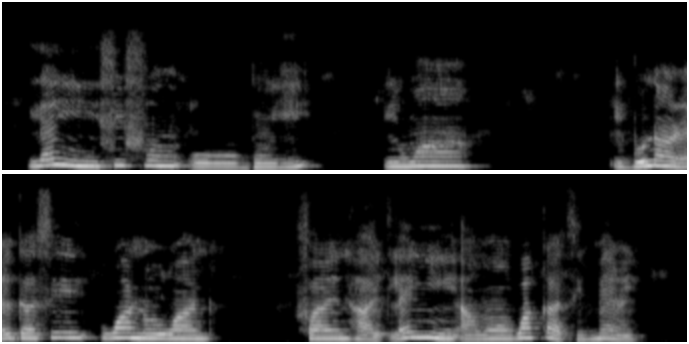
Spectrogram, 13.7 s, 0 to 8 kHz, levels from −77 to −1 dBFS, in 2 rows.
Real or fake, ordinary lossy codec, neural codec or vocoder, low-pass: fake; MP3, 64 kbps; codec, 16 kHz, 8 kbps, FreqCodec, smaller model; 7.2 kHz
